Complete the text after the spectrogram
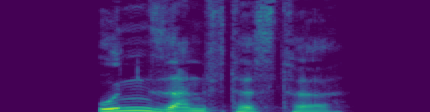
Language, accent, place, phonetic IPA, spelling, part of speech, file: German, Germany, Berlin, [ˈʊnˌzanftəstə], unsanfteste, adjective, De-unsanfteste.ogg
- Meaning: inflection of unsanft: 1. strong/mixed nominative/accusative feminine singular superlative degree 2. strong nominative/accusative plural superlative degree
